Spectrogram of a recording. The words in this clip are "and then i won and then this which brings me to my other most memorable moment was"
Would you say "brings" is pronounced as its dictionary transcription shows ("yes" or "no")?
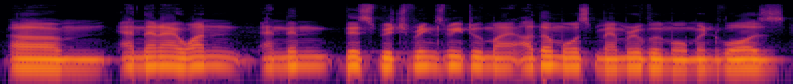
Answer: yes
